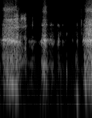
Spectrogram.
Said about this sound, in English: She's gasping in surprise and delight.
